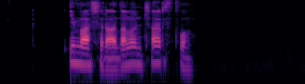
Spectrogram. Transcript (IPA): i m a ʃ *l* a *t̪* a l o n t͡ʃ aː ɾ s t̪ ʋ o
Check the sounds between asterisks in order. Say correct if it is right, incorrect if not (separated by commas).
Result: incorrect, incorrect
